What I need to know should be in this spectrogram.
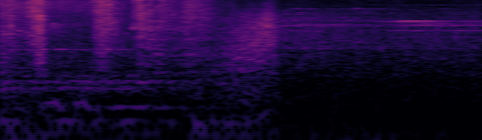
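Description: Fantasy battle sounds of clashing weapons and bursting spells ring out loudly.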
